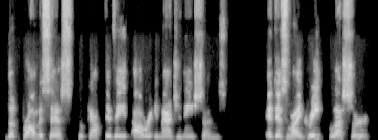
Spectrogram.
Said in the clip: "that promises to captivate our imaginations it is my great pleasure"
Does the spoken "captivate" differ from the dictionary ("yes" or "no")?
no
